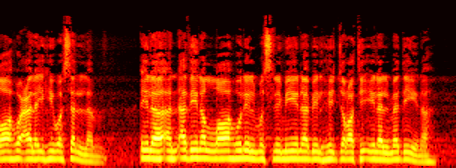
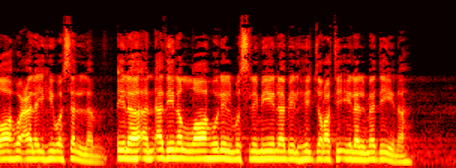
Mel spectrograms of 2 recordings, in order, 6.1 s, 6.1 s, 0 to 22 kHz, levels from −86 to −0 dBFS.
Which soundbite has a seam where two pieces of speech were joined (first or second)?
second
